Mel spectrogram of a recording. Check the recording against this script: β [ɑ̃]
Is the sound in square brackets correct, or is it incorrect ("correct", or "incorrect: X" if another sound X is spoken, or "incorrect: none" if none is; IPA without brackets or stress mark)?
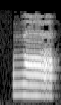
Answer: correct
